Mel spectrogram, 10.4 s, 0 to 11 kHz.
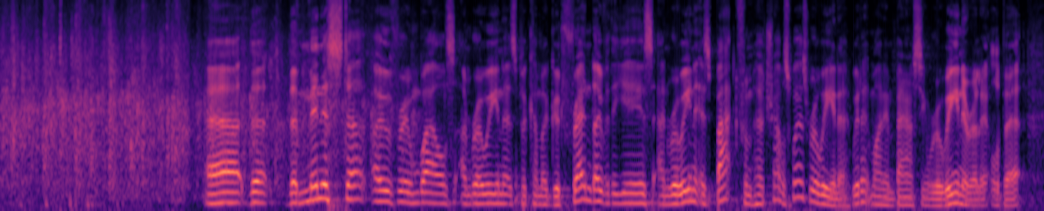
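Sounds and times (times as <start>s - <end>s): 
audience applause at a church gathering: 0.0s - 4.5s
speech: 2.0s - 10.4s.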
